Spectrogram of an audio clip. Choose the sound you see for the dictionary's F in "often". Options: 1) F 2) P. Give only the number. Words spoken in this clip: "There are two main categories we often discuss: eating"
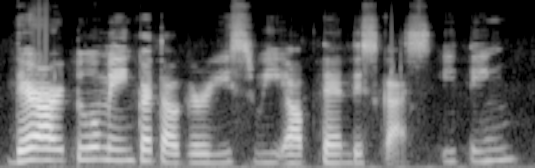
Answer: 2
